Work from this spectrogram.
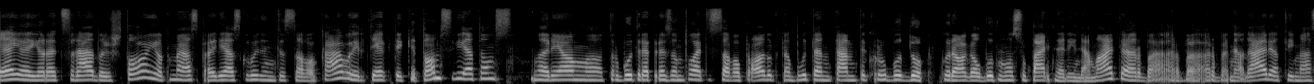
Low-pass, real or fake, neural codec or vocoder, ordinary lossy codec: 14.4 kHz; fake; codec, 32 kHz, 1.9 kbps, SNAC; MP3, 64 kbps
